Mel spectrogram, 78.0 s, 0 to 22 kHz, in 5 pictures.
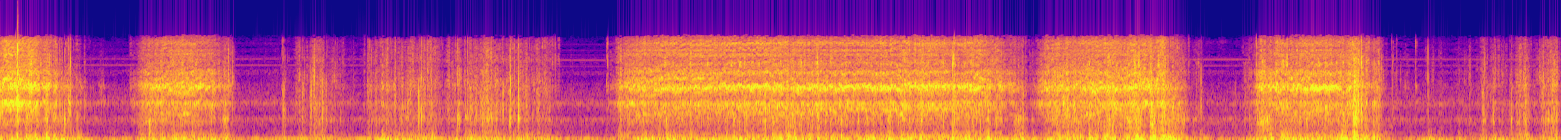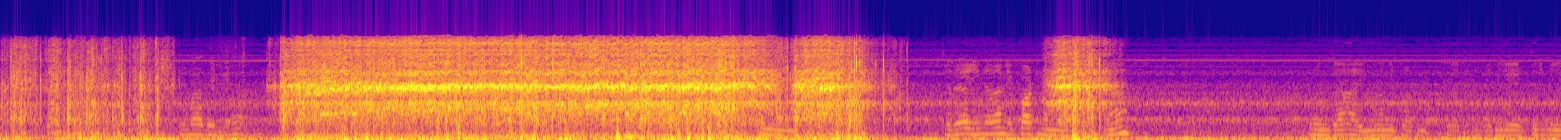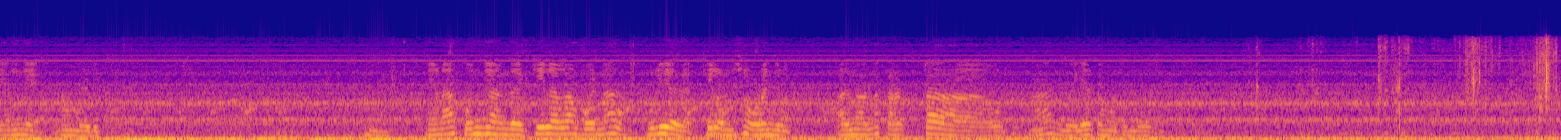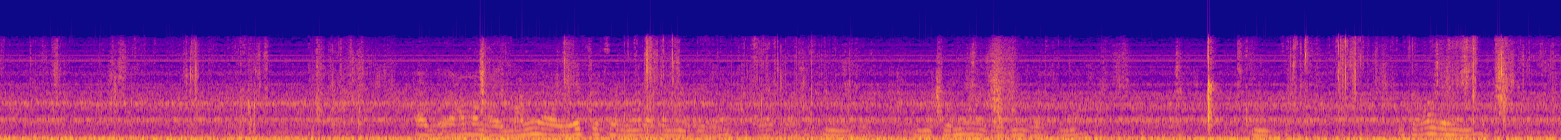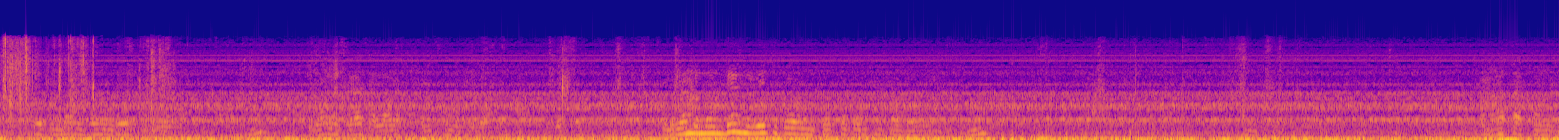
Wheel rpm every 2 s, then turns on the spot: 100, 30, 20, 140, 210, 120, 110, 20, 20, 140, 230, 160, 30, 20, 0, 0, 0, 0, 0, 0, 0, 0, 0, 0, 0, 0, 0, 0, 0, 0, 0, 0, 0, 0, 0, 0, 0, 0, 0.
2-6 14-18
